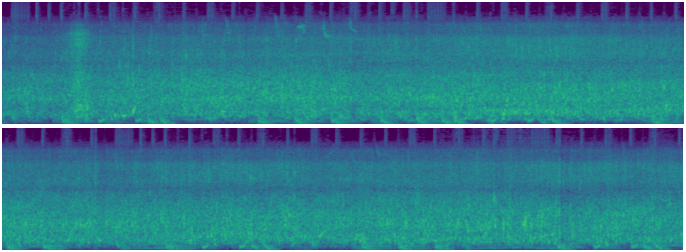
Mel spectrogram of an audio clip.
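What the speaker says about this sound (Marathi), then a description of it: "पाण्याचा आवाज खूपच मस्त वाटतो, रिफ्रेशिंग असतो." Glacier-fed mountain stream running full in summer on the route from Nubra to Turtuk in Ladakh, a steady, loud rush of flowing water that holds evenly throughout with no voices.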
